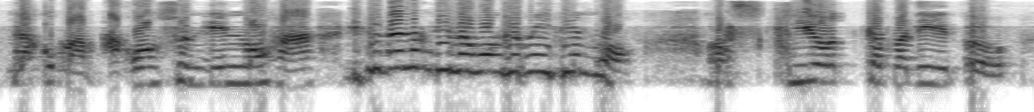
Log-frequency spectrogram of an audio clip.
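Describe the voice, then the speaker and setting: A very high, swooping Filipino female voice a sly housemaid in a radio drama. She is brash and wheedling, always pushing to get her way. There is some noise on the recording. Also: big pitch swings, moderate pace, a bit bright, low-quality recording. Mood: pushy. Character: sly, pushy female housemaid, flatterer and schemer.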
